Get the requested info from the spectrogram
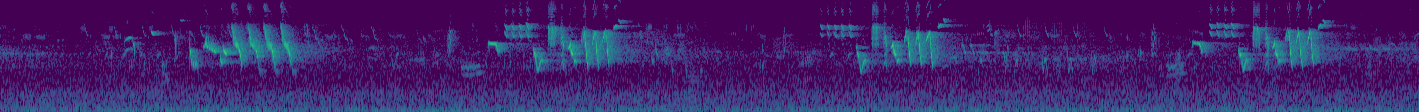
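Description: A songbird singing the same short phrase four times, about every four seconds. Each phrase is a quick run of sharp, high notes lasting a second and a half or so, with faint background hiss in between.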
